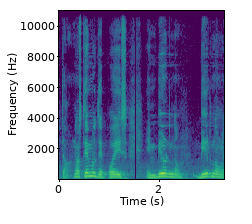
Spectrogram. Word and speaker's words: Brno: Nós temos depois em Brno é BRNO, então é difícil pronunciar, na República Tcheca, uma casa modernista que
